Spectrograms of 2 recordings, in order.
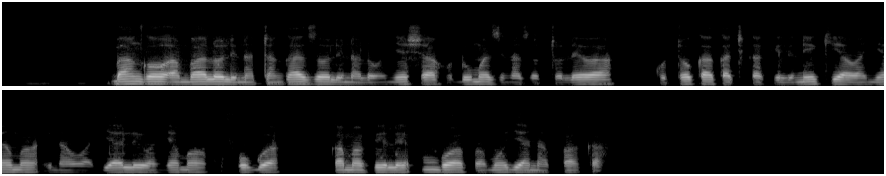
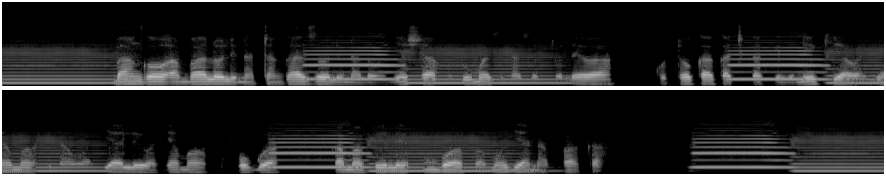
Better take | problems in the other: first | noise reduction (neural mask model RNNoise)

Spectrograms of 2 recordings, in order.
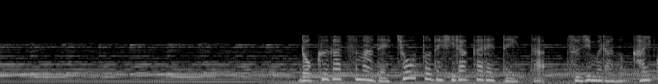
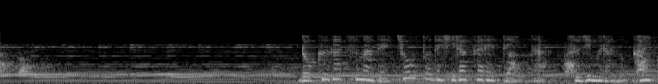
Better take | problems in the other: first | background sound (Bark); 11 dB below the speech // room echo; dies away in 2.3 s

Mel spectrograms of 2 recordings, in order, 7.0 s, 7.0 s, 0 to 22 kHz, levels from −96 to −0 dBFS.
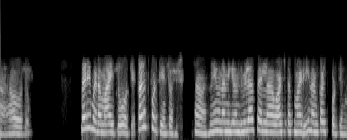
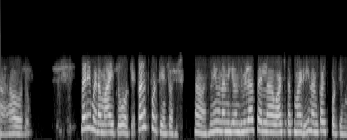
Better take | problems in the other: second | noise reduction (neural mask model Resemble Enhance denoiser)

